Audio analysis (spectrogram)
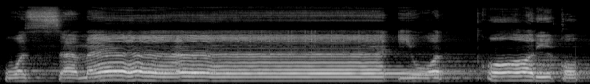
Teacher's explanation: یہ واو کو سین سے ملا کر پڑھیں گے، یہ الف اور لام کو نہیں پڑھا جائے گا۔ والسماء، میم میں مد ہے تو اسے زیادہ کھینچیں گے۔ والسماء والطارق، یہاں پر بھی واو کو طا سے ملا کر پڑھیں گے، الف لام کو نہیں پڑھیں گے، اور تو کو موٹا کر کے پڑھیں گے۔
